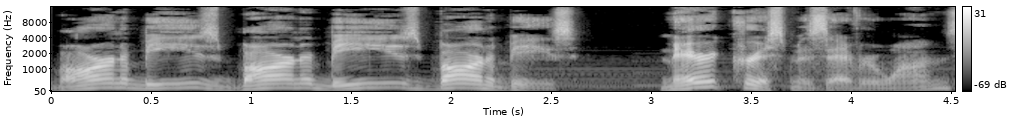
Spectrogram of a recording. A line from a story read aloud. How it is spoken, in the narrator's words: Santa said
